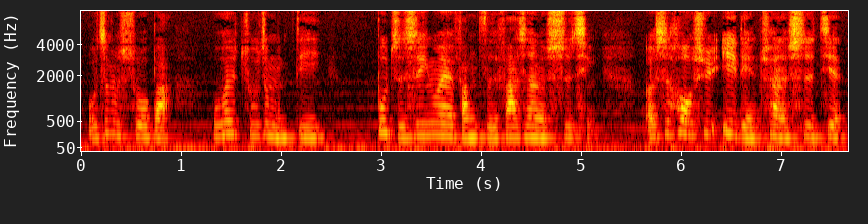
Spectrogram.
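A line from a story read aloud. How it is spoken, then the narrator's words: Sighing. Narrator (Chinese): 屋主叹了口气说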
